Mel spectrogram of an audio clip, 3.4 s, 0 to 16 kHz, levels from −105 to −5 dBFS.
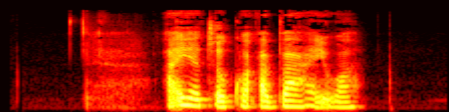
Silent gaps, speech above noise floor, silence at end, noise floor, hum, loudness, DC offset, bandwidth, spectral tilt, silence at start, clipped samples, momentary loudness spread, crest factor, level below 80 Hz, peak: none; 43 dB; 0.7 s; -63 dBFS; none; -22 LUFS; under 0.1%; 11.5 kHz; -5.5 dB/octave; 1.25 s; under 0.1%; 18 LU; 22 dB; -72 dBFS; -2 dBFS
